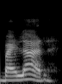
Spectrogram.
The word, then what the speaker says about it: bailar: And then there's B1 words, which is like bailar. It ends up with the consonant that's not NRS. Bailar, the stress is on the AR, so there's no written accent.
